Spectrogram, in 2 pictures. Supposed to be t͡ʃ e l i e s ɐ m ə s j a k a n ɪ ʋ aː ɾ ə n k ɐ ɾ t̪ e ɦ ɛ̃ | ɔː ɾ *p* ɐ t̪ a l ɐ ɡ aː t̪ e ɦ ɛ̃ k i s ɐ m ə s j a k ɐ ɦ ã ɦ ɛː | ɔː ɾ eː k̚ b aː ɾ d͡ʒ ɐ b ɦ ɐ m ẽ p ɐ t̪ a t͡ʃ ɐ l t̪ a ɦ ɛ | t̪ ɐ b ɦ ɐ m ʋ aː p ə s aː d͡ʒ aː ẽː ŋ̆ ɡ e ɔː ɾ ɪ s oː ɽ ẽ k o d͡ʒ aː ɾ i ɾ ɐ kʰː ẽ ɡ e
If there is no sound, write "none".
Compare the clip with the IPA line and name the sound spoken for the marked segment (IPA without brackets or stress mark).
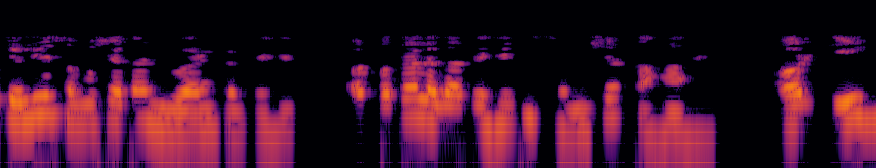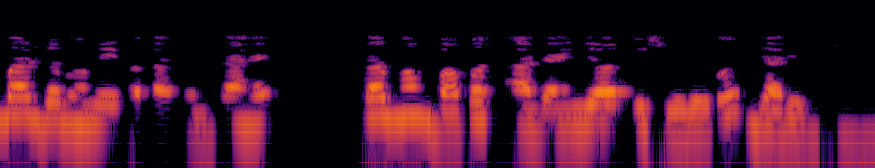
p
